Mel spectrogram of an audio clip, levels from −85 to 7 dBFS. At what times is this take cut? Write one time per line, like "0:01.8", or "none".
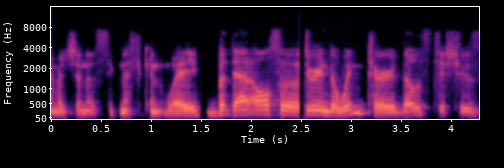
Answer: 0:01.6
0:02.5

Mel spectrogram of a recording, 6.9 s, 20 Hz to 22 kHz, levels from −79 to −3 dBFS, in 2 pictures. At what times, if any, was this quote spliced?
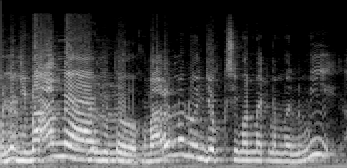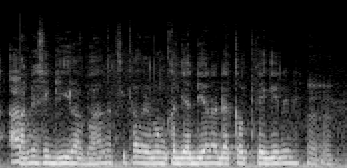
0:03.7

